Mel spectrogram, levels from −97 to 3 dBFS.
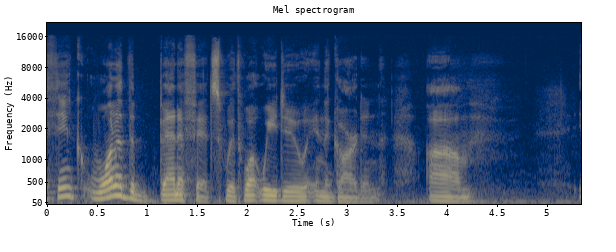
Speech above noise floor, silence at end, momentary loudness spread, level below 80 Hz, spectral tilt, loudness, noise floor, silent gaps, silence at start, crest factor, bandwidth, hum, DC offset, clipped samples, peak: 25 dB; 0.1 s; 14 LU; -54 dBFS; -5.5 dB/octave; -32 LUFS; -56 dBFS; none; 0 s; 20 dB; 16.5 kHz; none; under 0.1%; under 0.1%; -14 dBFS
